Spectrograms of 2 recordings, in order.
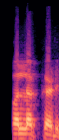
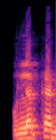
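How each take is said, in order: First: The first vowel sounds like 'a'. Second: The first vowel sounds like 'u'. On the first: The speaker calls it right. "पलक्कड़ जिला" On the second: The speaker calls it wrong. "पुलक्कड़ नहीं है"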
